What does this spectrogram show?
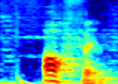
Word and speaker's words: often: people who say often but which is correct often is correct the tea is completely silent it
